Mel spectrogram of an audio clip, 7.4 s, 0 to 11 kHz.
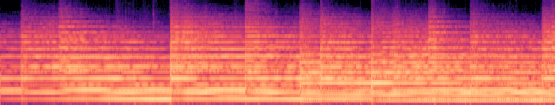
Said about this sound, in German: Glocken läuten ja jeden Abend 18 Uhr. Und als ich hier noch Pastorin war, habe ich manchmal ihn angerufen um 18 Uhr und habe den Hörer rausgehalten. Und er hat sich total gefreut, die Glocken zu hören.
